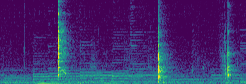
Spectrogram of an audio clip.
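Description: A fork stirring coleslaw in a bowl, clicking against the bowl twice. Quiet background music plays underneath.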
